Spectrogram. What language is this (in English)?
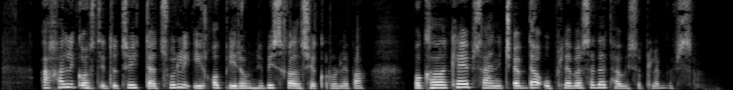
Georgian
